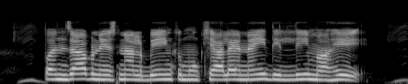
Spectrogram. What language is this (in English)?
Chhattisgarhi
